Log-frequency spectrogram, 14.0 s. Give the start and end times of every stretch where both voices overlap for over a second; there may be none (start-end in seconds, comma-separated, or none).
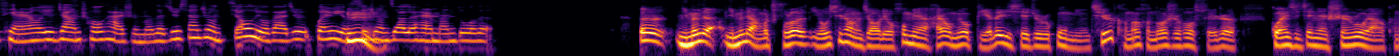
none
